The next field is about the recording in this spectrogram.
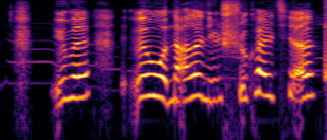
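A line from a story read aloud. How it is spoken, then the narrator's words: Crying. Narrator (Chinese): 我当时啊哭着说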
